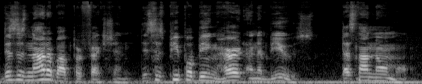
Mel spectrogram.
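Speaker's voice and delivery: ordinary talk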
